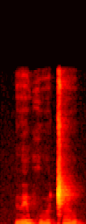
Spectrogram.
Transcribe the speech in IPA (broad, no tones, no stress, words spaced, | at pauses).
ðewxʊːə̯ǁɜʊ̯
